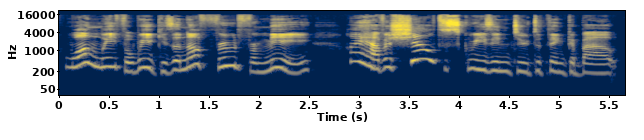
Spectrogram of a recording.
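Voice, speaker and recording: A woman's voice: high-pitched, big pitch swings, slow pace, full character voice. A woman doing a fretful talking snail. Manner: whiny, complaining, exclaiming.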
